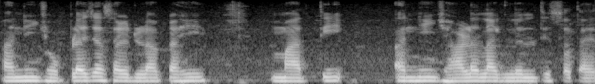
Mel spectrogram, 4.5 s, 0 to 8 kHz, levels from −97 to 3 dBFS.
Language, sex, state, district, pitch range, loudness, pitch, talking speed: Marathi, male, Maharashtra, Pune, 120-130 Hz, -16 LUFS, 125 Hz, 135 wpm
